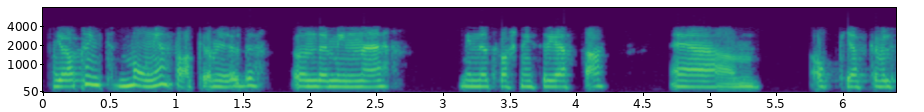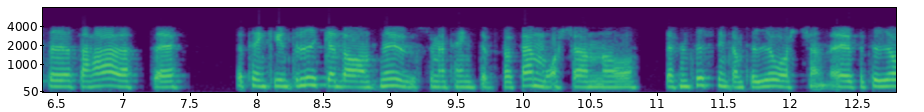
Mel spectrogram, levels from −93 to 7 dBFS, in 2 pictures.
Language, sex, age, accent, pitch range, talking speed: Swedish, female, 20-39, native, 185-210 Hz, 190 wpm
